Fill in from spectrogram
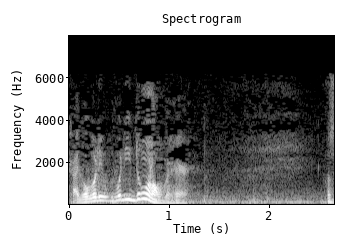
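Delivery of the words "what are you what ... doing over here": quick, soft Chicago street talk; Chicago slang. Retold or imitated. Preacher questions man at hot dog stand, Chicago slang. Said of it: "in my classic Chicago slang".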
